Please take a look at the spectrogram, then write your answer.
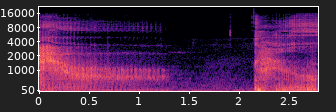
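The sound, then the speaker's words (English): A wild turkey gobbles unprovoked with a loud, rapid, rattling call that fades over about a second, around 8:30 a.m. on the Friday before turkey season opens, roughly 175 to 200 away up on a ridge in big timber. After a short quiet gap, a second burst of sound begins. No one speaks. “No owl, no crow, no nothing that I can hear, just completely unprovoked.”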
